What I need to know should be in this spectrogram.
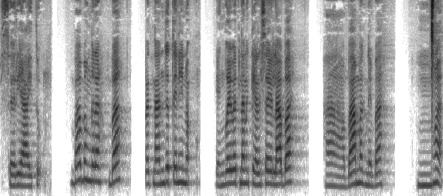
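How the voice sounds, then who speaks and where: A performer voicing a gentle, doting grandfather who soothes a crying baby in an animated family drama. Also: mid-range voice, a little fast, close to an everyday voice. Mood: easygoing.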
